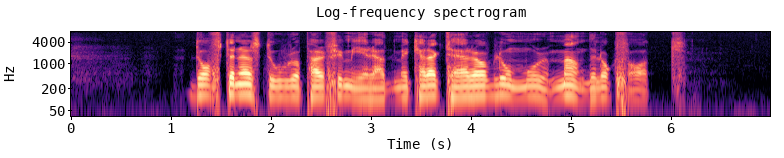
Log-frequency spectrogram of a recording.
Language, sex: Swedish, male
